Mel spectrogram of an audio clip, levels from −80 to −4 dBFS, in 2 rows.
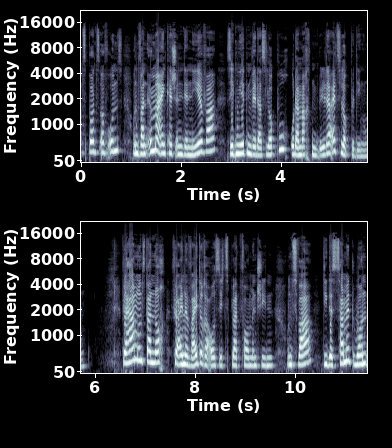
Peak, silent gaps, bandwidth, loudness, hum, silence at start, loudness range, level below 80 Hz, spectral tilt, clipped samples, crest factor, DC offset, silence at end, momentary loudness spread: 0 dBFS; none; 15.5 kHz; -11 LUFS; none; 0 s; 2 LU; -52 dBFS; -5 dB/octave; 0.9%; 12 dB; under 0.1%; 0 s; 8 LU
